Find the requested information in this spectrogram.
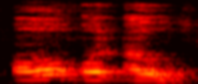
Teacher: ऐसी ध्वनियां जिनके उच्चारण में कंठ और होंठ दोनों की सहायता लेनी पड़ती है, उनको कंठोष्ठ्य ध्वनियों के नाम से जाना जाता है।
